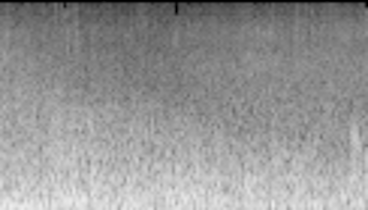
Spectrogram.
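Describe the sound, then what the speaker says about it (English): A thunderstorm in the video game Life is Strange gives a continuous deep rumble of thunder over steady rain. It is loud and dense throughout, with no voices. "I'm trapped in a storm?"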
